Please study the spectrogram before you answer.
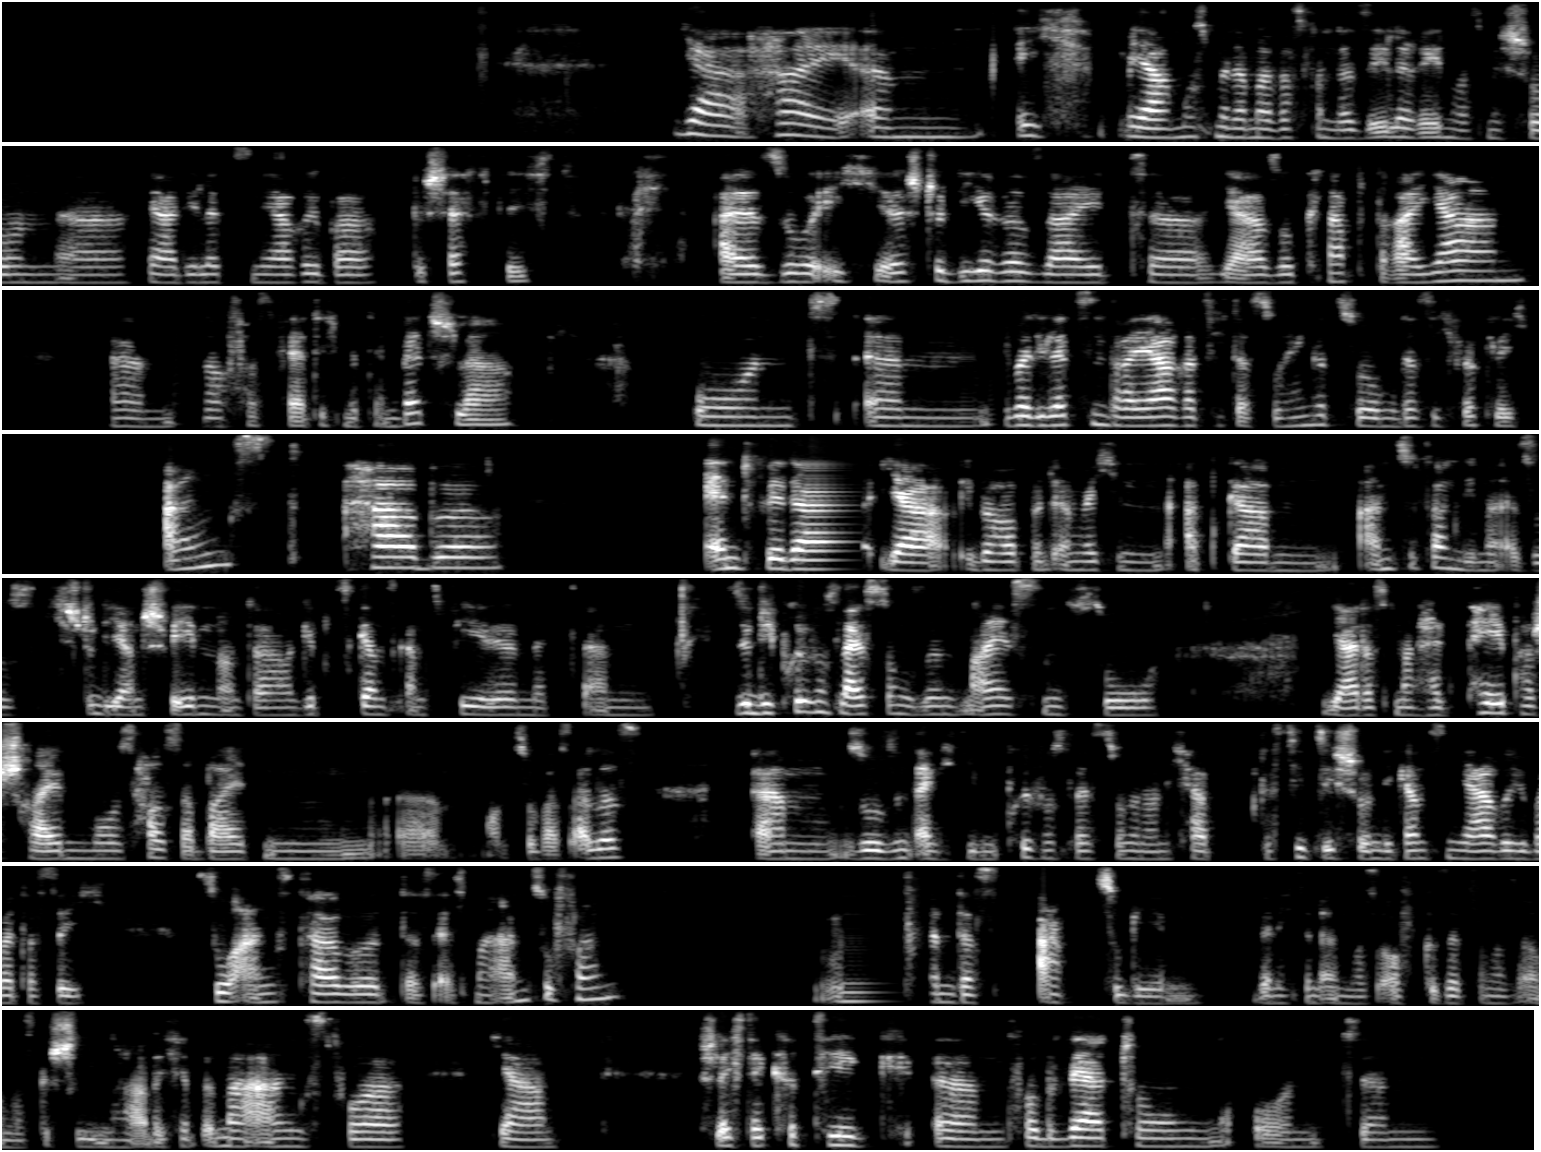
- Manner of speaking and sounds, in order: distorted speech
- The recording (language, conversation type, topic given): German, advice, Wie kann ich trotz Angst vor Bewertung und Scheitern ins Tun kommen?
